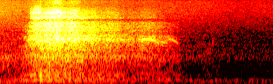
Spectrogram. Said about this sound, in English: Take a deep breath in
